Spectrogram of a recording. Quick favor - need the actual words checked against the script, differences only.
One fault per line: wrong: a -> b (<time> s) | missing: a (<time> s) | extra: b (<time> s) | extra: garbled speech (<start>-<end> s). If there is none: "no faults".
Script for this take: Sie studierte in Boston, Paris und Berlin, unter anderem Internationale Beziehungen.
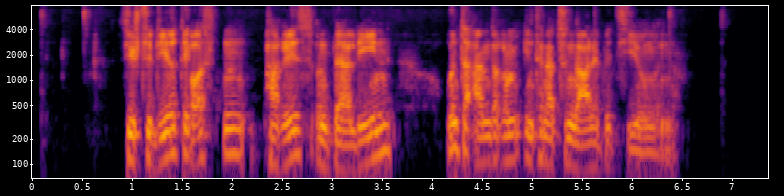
missing: in (1.6 s)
